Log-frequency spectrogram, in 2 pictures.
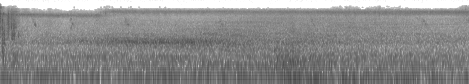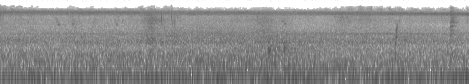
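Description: Steady outdoor background noise with a low wind rumble on the microphone, swelling a little about two to four seconds in.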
